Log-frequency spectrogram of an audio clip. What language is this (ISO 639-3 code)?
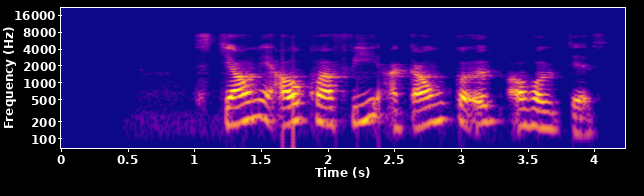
isl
